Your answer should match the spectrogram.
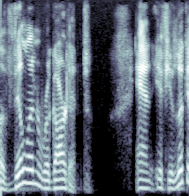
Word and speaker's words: villein: And you can go to Black's Law Dictionary, and it's got a French spelling, V-I-L-L-E-I-N, villein. But the English pronounced it villain.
